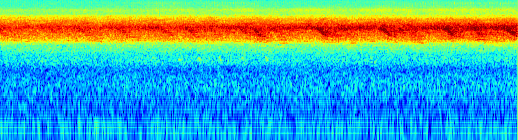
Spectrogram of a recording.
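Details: Cicadas surrounding a camp deep in the woods on a southern summer evening: a loud, shrill, steady insect buzz, rising slightly in the second half, with small faint chirping notes flicking through it.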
